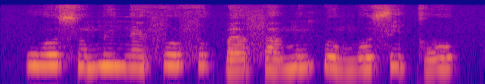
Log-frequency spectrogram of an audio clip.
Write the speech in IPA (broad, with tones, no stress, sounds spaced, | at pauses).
w o˦ s ũ˧ m ĩ˦ n ɛ̃˧ f o˦ f o˦˨ k͡p a˨˦ f a˧ m ũ˦ k͡p o˦˨ m o˨˦ s i˦˨ k o˨˦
